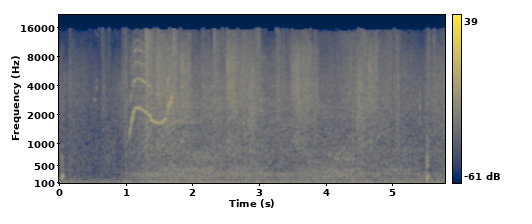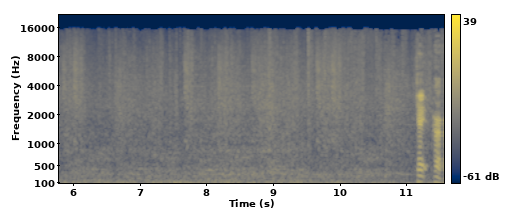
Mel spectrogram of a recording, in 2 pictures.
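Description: A large beast bites and tears with heavy, repeated thuds.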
